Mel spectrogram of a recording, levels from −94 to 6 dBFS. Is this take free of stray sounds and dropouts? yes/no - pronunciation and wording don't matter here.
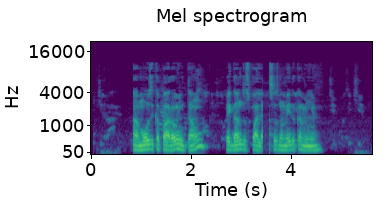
no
